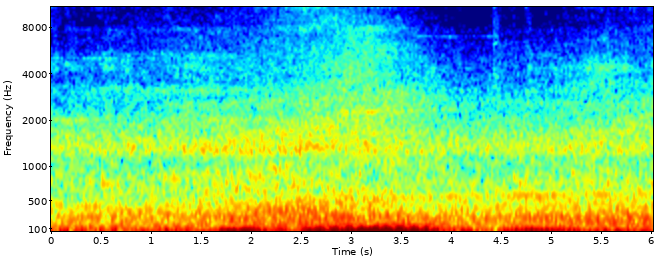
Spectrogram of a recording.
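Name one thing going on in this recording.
Cars drive by on a street.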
